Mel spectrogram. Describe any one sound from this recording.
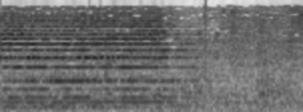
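A pipe organ plays a loud sustained chord in a large echoing hall.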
